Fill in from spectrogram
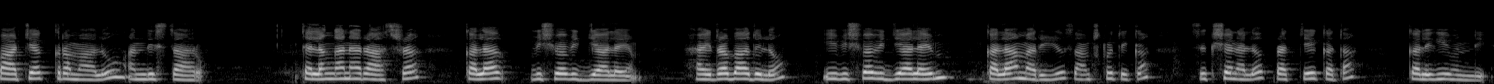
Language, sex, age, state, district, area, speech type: Telugu, female, 18-30, Telangana, Adilabad, urban, spontaneous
